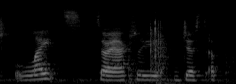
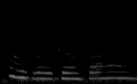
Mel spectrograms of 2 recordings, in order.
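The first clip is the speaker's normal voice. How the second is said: talking to a dog; 6 semitones higher, 6 dB quieter, slower than usual. Real, not acted. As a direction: coo at the puppy. Speaker coos at the dog.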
